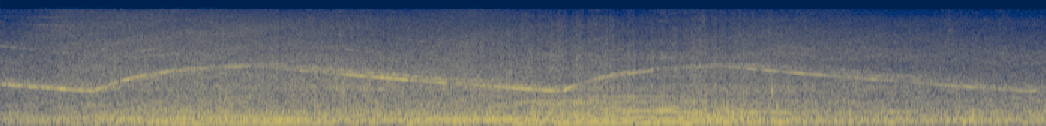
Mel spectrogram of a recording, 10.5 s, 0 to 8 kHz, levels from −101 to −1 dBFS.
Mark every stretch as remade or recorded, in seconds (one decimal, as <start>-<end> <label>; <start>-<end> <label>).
0.0-1.9 recorded; 1.9-2.8 remade; 2.8-4.5 recorded; 4.5-5.2 remade; 5.2-8.2 recorded; 8.2-9.4 remade; 9.4-10.5 recorded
